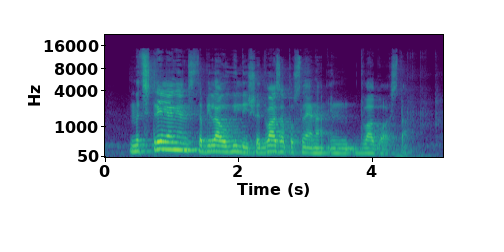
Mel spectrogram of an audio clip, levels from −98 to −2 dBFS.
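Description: Nothing in this bit of speech stands out as a technical fault, so there's really nothing to flag here.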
